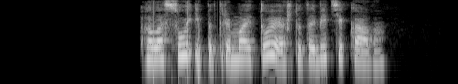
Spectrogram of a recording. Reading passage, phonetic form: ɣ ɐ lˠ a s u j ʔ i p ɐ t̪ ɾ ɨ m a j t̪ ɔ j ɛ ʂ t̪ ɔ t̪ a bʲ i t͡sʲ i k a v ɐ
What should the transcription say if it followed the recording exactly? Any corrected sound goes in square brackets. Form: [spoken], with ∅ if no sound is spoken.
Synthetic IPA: ɣ ɐ lˠ a s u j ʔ i p ɐ t̪ ɾ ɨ m a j t̪ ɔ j ɛ ʂ t̪ ɔ t̪ a bʲ [ɛ] t͡sʲ i k a v ɐ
